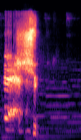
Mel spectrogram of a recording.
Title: The Sneeze Scare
